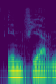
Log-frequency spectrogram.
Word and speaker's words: infierno: All right, or the Inferno, or Infierno is how you say it in Spanish, or hell.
